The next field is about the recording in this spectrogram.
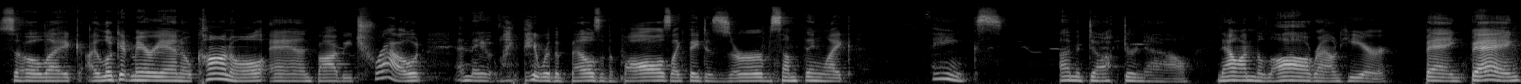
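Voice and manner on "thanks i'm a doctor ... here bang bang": sour, grudging, bitter resentment. Complaining about two people who now hold power: bitter. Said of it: "Do I sound bitter?".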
